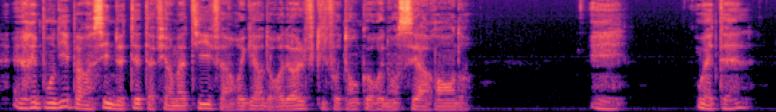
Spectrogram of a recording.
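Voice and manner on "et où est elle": voice trembling like a leaf, quavering. Narrator reads a prince asking where she is: trembling like a leaf. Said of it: "dit le prince en tremblant comme la feuille".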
